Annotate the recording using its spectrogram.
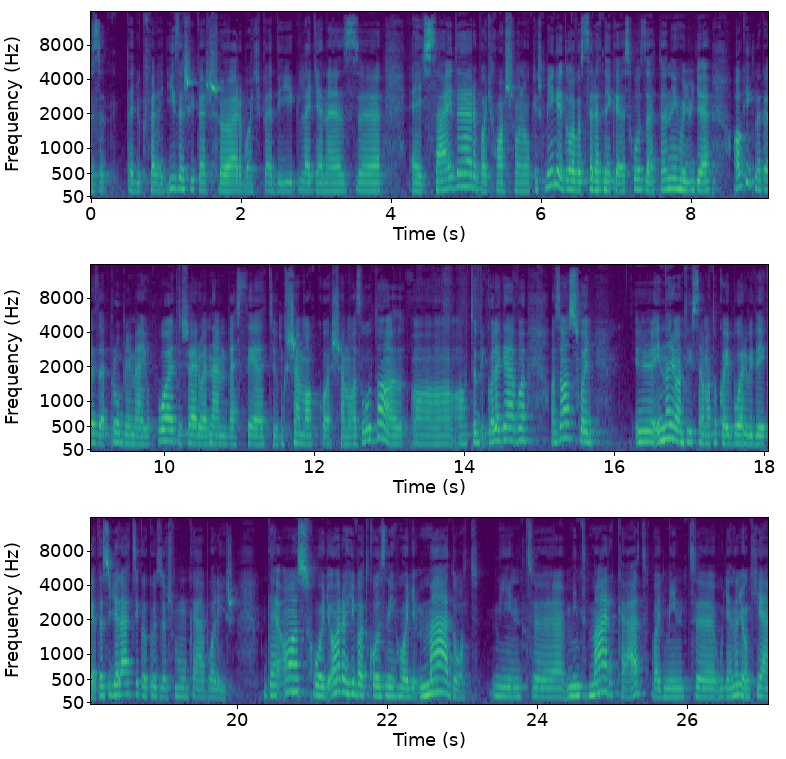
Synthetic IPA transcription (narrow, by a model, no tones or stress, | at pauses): z | t̪ɛɟykfɛlɛɟːiːzɛʃiːt̪ɛt̪ʃørvɒcpɛd̪iɡlɛɟɛnɛzø | ɛɟsaːjd̪ɛrvɒchɒʃonloːkeːʃmeːɡɛɟd̪o̞lɡo̞t̪sɛɾɛt̪neːkɛɦɛst̪ho̞zːaːt̪ɛnːiɦo̞ɟuɟɛ | ɒkiknɛkɛzːɛlpro̞bleːmaːjukʋo̞lt̪eːʃɛːrːøːlnɛmbɛseːlt̪yŋkʃɛmɒkːo̞rʃɛmɒzoːt̪ɒɒ̰ːt̪ø̞bːiko̞lɛɡaːbɒlɒzɒsho̞ɟ | øːeːnːɒɟo̞nt̪ist̪ɛmɒt̪o̞kɒibo̞rvid̪eːkɛt̪ɛzuɟɛlaːt̪sikɒkø̞zø̞ʃmuŋkaːboːliʃd̪ɛʔɒsho̞ɟɒrːɒɦivɒt̪ko̞zniɦo̞ɟmaːd̪o̞t̪ | mint̪ømint̪markaːt̪vɒɟmint̪øuɟɛnɒɟo̞ŋkiɛ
